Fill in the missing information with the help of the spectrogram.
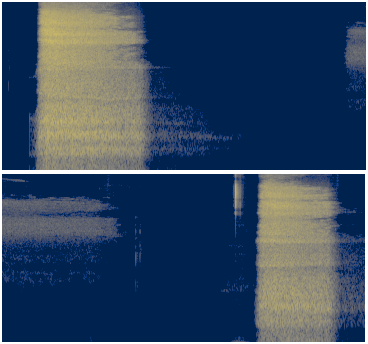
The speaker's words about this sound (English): And let's see if we can bring this back to the body a little bit. Potentially even with another short gap of breathing here, and then you can go into read number two.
